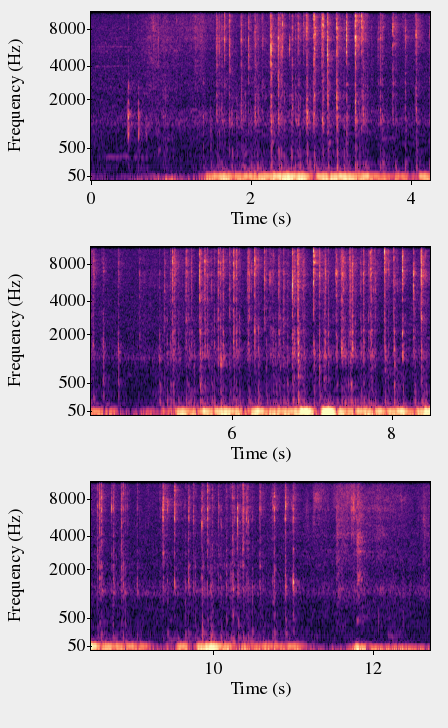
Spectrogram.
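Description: Fast, irregular typing on a computer keyboard, picked up by a desk microphone. It starts about a second and a half in, pauses briefly near the middle and stops shortly before the end. A low thudding lies under the key clicks.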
